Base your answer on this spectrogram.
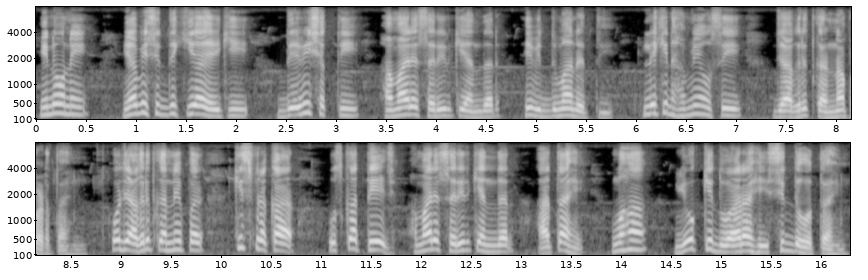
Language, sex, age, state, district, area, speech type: Hindi, male, 18-30, Madhya Pradesh, Ujjain, rural, spontaneous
